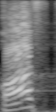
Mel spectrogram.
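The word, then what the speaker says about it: ق: So letter qaf and letter kaf, both of them are pronounced using the back part of the tongue or the deepest part of the tongue, okay? But al-qaf is deeper than al-kaf.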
